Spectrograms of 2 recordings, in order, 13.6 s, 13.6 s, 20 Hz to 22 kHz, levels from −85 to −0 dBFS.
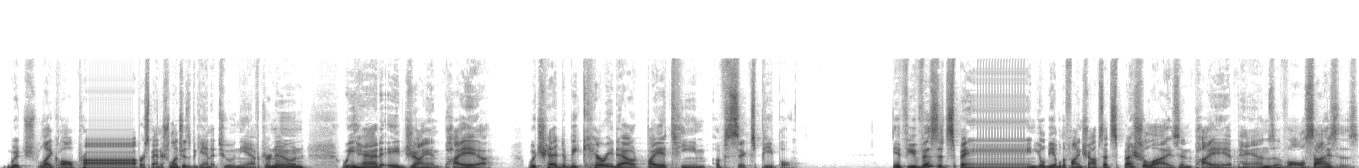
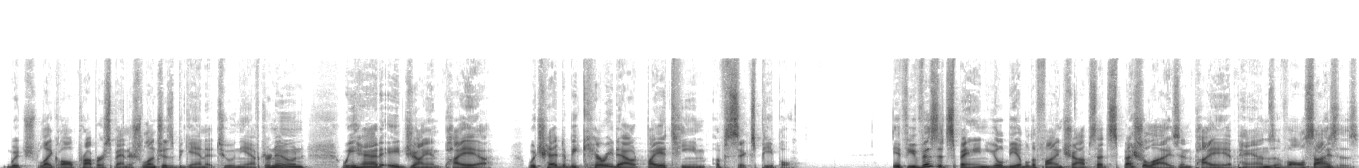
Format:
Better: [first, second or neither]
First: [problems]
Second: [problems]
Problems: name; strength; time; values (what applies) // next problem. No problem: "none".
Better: second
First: audio freezing; at 1 s and at 10 s for 0.5 s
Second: none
